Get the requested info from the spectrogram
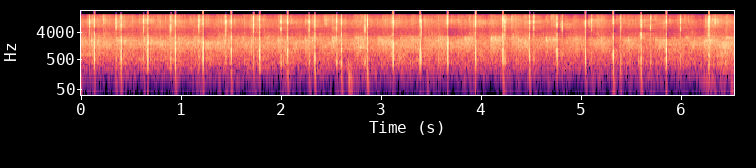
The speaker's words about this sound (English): can you just give them a round of applause just for all the hard work they do?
